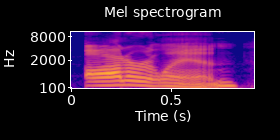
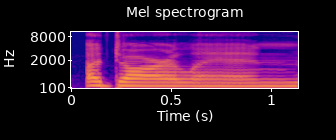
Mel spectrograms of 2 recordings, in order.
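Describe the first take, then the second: First: It sounds like the word 'otterland'. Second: It sounds like the phrase 'a darling'. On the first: The speaker calls it right. "according to the audiobooks, it's pronounced like Otterland" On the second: The speaker calls it wrong. "So I was like, a darling, whatever, something like that"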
